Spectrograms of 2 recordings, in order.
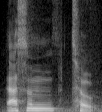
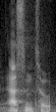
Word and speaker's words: asymptote: Asymptote. Asymptote. Asymptote. It's hard. If you try and pronounce each letter, it's hard to say. So just do it real fast and no one will know. Just say asymptote.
